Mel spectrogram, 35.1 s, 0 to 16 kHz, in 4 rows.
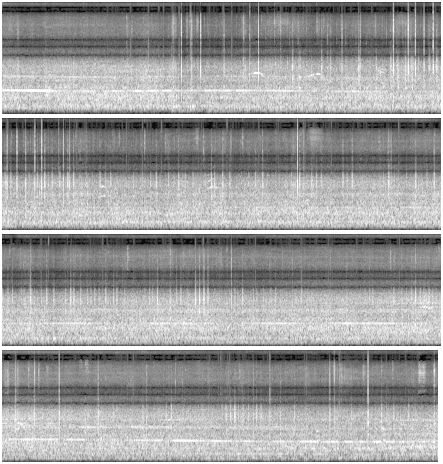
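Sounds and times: faint whine dropping in pitch: 0:00.0 - 0:35.0
jet engines and airflow rushing: 0:00.0 - 0:35.0.

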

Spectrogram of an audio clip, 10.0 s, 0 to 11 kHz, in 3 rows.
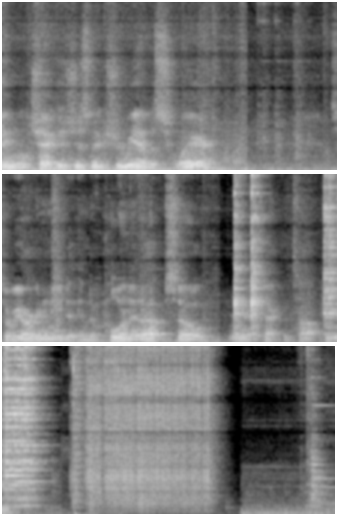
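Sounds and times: welding arc crackling hiss: 0:07.4 - 0:09.0.

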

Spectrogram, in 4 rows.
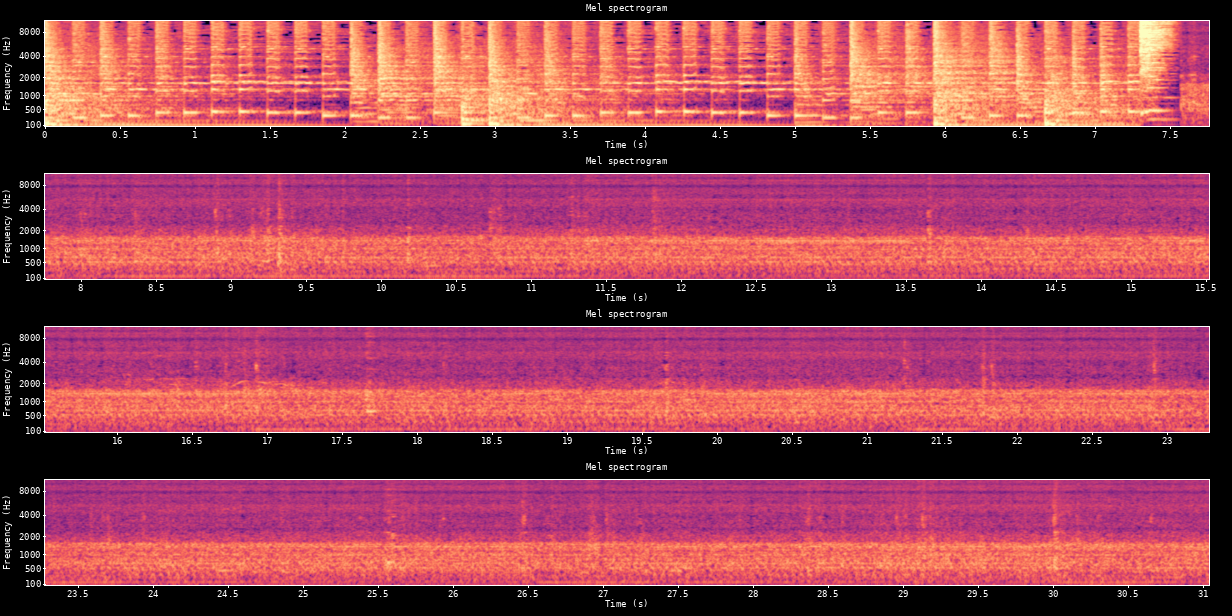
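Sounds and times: backhoe diesel engine running: 0:00.0 - 0:31.0.

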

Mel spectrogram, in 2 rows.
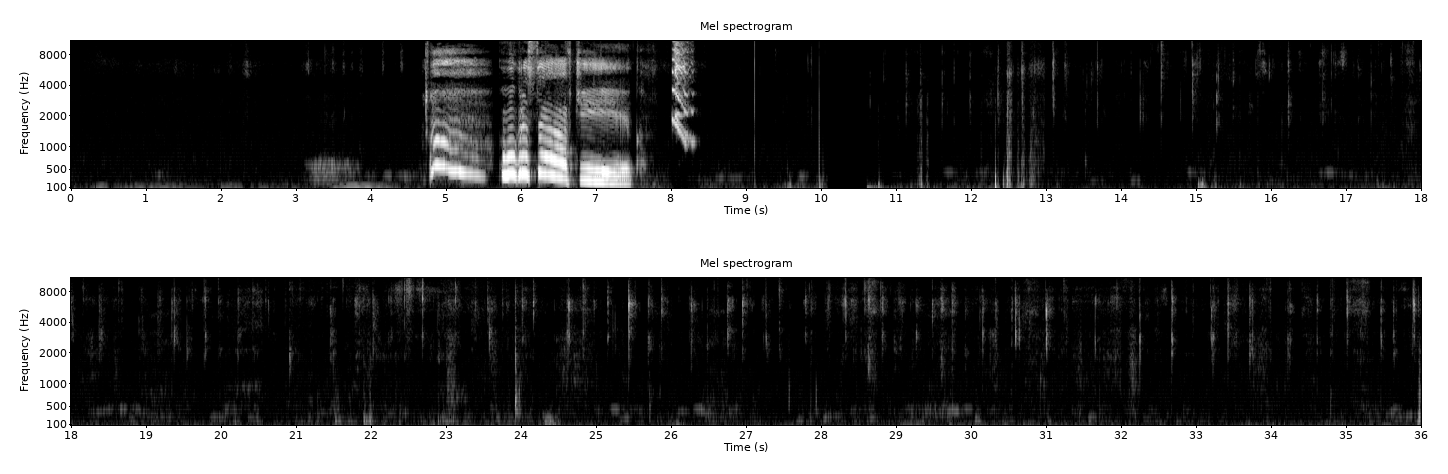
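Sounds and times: high squeak: 0:08.0 - 0:08.4
puppy chewing plush toy: 0:10.6 - 0:36.0.

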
